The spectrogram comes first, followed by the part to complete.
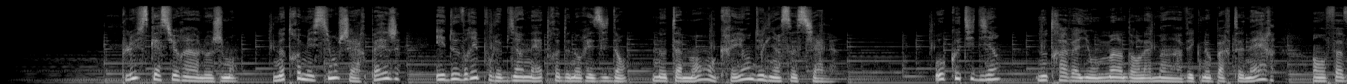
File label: French explainer videos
